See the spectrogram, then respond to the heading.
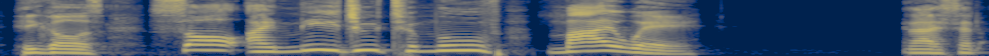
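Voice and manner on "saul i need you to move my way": slow, drawn-out words, pitched up; deliberate coach's instruction; simplified coaching instruction. Retold or imitated. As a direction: spell out each word slowly, imitating a coach. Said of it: "understood to just simplify".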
